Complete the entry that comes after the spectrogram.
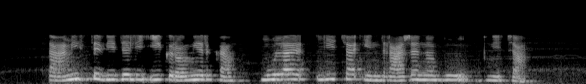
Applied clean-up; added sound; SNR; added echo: neural separator model SepFormer DNS4.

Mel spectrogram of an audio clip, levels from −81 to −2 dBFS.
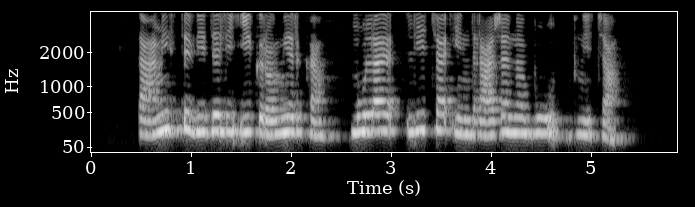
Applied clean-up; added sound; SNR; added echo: none; none; none; none.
